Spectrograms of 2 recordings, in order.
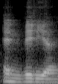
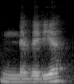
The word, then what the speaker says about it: Nvidia: It's pronounced Nvidia, not Nvidia.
